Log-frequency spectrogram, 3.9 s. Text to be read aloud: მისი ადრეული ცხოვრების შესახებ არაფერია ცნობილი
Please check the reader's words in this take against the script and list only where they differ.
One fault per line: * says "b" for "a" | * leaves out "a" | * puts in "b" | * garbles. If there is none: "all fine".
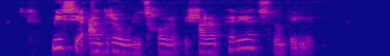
* leaves out "შესახებ"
